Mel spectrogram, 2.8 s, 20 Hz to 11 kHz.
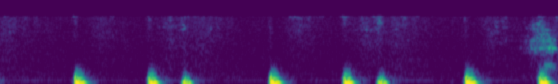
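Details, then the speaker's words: Demonstration of an audible third heart sound (S3): low heart sounds with a soft extra thud just after S2, making a three-beat gallop. "If the patient had an audible S3, it would sound like this."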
